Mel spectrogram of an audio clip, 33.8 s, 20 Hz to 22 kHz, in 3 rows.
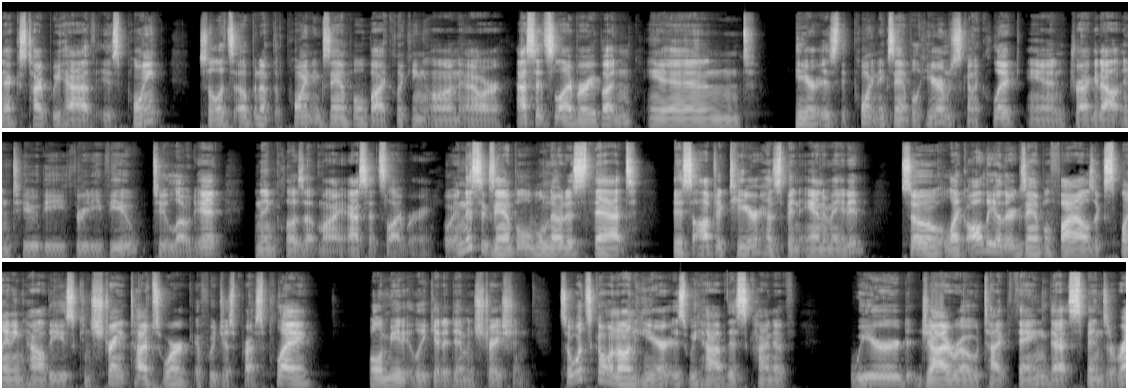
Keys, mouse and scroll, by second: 2.2 shift+middle click, 3.8 click, 5.8 scroll down 1, 7.5 scroll down 4, 7.6 scroll up 3, 9.7 click, 15.6 shift+middle click, 15.7 scroll down 1, 16.2 middle click, 19.4 middle click, 23.0 shift+middle click, 24.9 click, 28.8 middle click, 31.3 middle click, 32.1 middle click.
